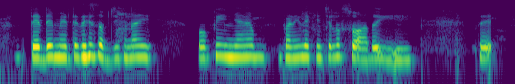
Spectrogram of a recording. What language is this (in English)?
Dogri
